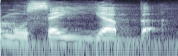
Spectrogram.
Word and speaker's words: al-Musayyib: On Sa'id ibn al-Musayyib or Musayyab. People disagree about how to say it, and there's a lot of them that say you should say Musayyab.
